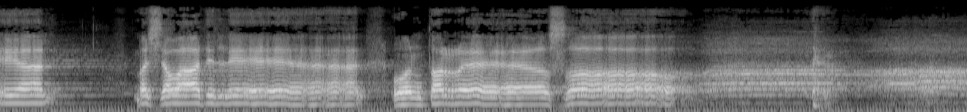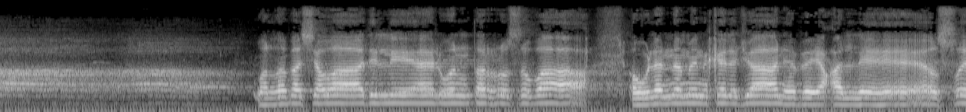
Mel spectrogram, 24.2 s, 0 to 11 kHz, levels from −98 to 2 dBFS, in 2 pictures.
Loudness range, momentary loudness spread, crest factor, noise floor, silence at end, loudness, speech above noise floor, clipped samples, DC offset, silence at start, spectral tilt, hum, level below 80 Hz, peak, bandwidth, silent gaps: 10 LU; 16 LU; 18 dB; -50 dBFS; 0 s; -23 LUFS; 28 dB; under 0.1%; under 0.1%; 0 s; -5 dB/octave; none; -54 dBFS; -6 dBFS; 9.2 kHz; none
